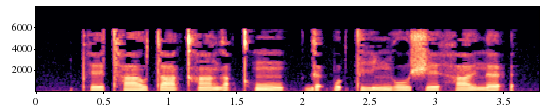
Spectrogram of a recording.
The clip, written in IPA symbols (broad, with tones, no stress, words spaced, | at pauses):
pʰe˨tʰa˦ʊ̯tä˨ kʰã˨ɡä˦ʔkʰũ˦˨ | ɡɛ˦ʔpʊ˦ʔ ti˨ɲo˦ʊ̯ ʃe˨ha˨ɪ̯nɛ˦ʔ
